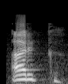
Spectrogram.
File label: "ark", Punjabi; ਅਰਕ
